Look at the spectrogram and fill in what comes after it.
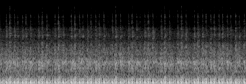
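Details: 2012 Harley-Davidson Sportster revival, running after the tank was bolted on, fuel added and the fuel pump primed: a deep, lumpy potato-potato beat at a steady low idle with even firing and no knock or rattle, a healthy idle.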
